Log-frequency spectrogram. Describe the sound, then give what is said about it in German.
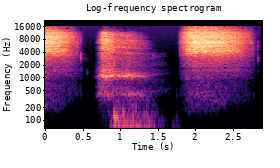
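Deep breathing, drawn in through the nose and blown out through the mouth: three long, loud, airy breaths separated by brief pauses, the middle one fuller and lower, with no talking. “Wir atmen zunächst mal tief ein und aus für ungefähr 2 Minuten oder man kann auch sagen 25 bis 30 Atemzüge. Das hört sich ungefähr so an.”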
